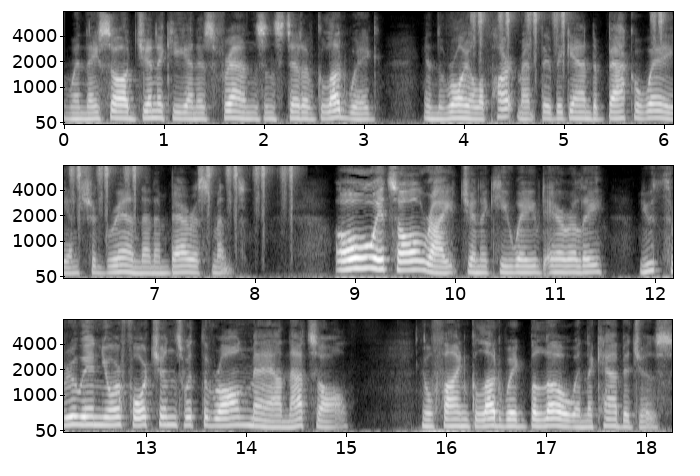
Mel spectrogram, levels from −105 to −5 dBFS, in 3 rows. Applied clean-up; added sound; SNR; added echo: neural mask model Resemble Enhance denoiser.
